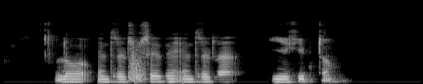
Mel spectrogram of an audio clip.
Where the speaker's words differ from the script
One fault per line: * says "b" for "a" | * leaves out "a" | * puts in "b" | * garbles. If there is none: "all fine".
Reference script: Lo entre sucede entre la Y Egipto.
all fine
